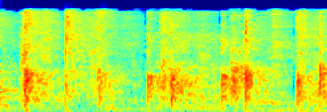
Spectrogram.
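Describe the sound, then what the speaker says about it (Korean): Brief burst of audience clapping at a sales leadership lecture, several sharp claps in quick uneven rhythm over about a second, moderately loud in a room. "박수를 안 할래. 박수."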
